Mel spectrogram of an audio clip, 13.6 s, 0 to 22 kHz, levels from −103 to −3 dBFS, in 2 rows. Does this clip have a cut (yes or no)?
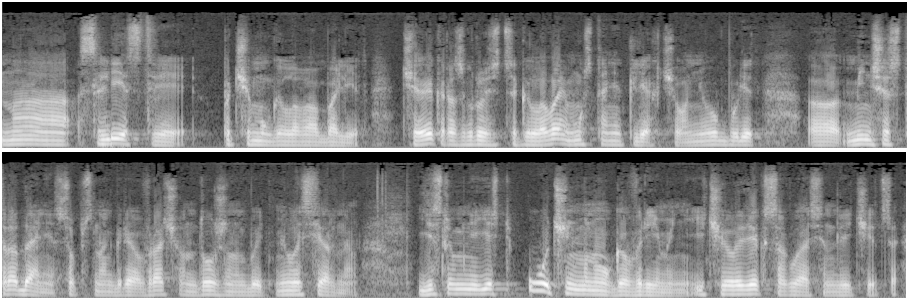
no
